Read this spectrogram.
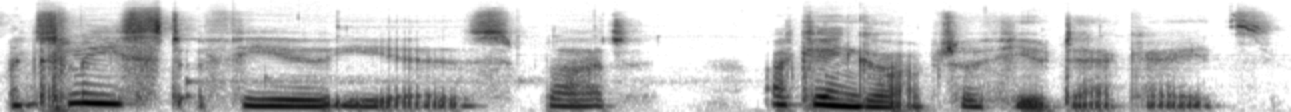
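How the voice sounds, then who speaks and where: Her voice sits in the middle range with a slight roughness as she portrays a clingy, adoring she-dragon for an intimate ASMR piece. She talks gently and with care, frequently sliding into whispers, calmly insistent, on a dry recording.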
